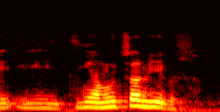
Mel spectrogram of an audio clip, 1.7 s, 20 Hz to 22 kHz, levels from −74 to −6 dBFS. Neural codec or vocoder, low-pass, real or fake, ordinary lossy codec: codec, 16 kHz, 4 kbps, FreqCodec, smaller model; none; fake; none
